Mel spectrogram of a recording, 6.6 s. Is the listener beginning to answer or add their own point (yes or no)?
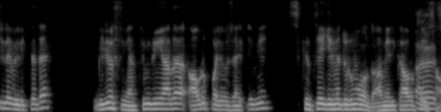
yes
